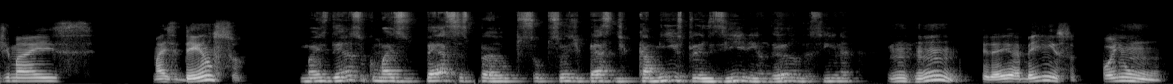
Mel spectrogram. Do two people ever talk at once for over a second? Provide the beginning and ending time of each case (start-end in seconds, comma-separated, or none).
none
